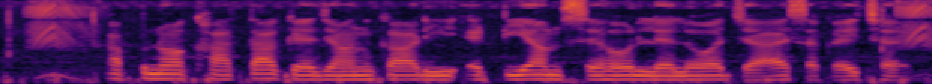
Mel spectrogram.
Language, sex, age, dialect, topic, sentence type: Maithili, male, 18-24, Angika, banking, statement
